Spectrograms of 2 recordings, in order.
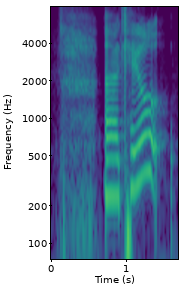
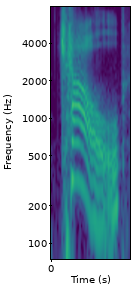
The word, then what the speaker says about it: Chaol: But I got told that apparently Chaol is pronounced kale, like the vegetable kale.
